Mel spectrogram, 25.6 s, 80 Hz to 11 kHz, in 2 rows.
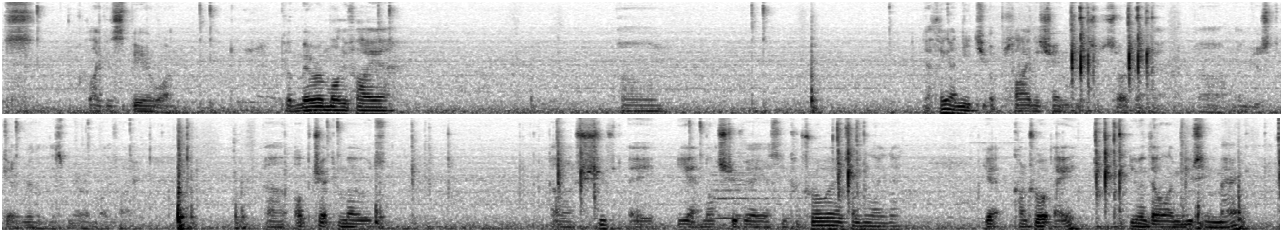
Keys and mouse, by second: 3.7 click, 7.5 click, 8.8-9.5 middle drag, 10.8 super+z, 11.3 super+z, 12.8 click, 13.6 middle click, 18.5 alt+a, 24.2 ctrl+a.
